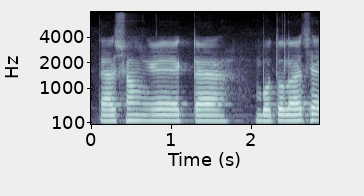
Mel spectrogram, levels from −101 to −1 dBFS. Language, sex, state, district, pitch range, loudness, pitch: Bengali, male, Tripura, West Tripura, 145-150 Hz, -16 LUFS, 150 Hz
